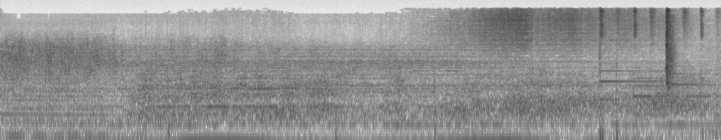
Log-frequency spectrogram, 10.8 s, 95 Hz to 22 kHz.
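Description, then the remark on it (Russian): A steady, loud propeller-engine drone of an old twin-engine Douglas transport plane, built in the USSR under licence as the Li-2, with deep low-frequency throb and tonal hum, continuous throughout, with a brief louder surge near the end; no talking. “Удивительно надежный самолет, пригодный и для Арктики, и для Африки.”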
